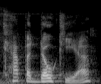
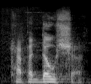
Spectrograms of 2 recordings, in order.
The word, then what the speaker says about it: Cappadocia: This is in a region called Capidokia or Capidoshia as it said if you angllicize it and every ci is pronounced sh.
